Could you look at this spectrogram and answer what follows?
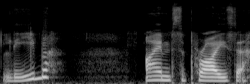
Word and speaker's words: Libre: Now Destinee from Rive is a dupe of Libre, or I imagine you would call it Libre if you're going to say it properly, by is it Yves Saint Laurent?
